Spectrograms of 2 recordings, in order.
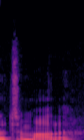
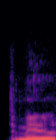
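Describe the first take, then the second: First: "tomato" with an ah in the middle; "tomato" the British way, MAH in the middle. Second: "Tomato" with a long ay in the middle; "Tomato" the American way, MAY in the middle. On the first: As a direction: say "tomato" as tuh-MAH-toe. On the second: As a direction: say "Tomato" as tuh-MAY-toe. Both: Shown as a demonstration. Contrasts two pronunciations as a joke.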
